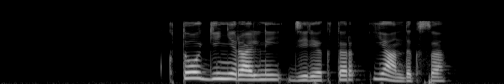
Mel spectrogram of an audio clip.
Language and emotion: Russian, neutral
